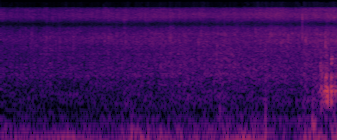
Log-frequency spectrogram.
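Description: Rain falls in a village with a soft, steady, moderately quiet hiss. A brief low thump breaks in near the end.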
